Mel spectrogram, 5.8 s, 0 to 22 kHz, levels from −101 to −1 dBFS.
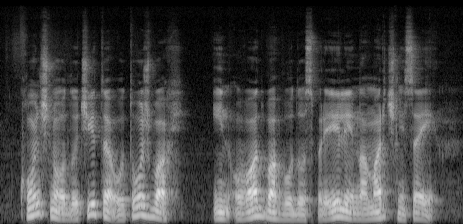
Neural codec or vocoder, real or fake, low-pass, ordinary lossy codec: none; real; 19.8 kHz; none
